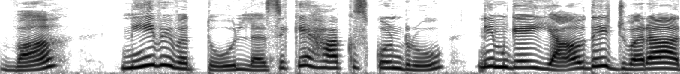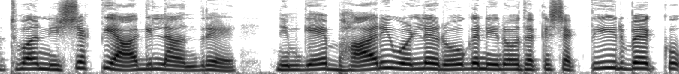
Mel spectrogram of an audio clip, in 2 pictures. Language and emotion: Kannada, surprised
